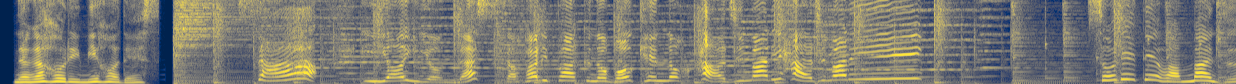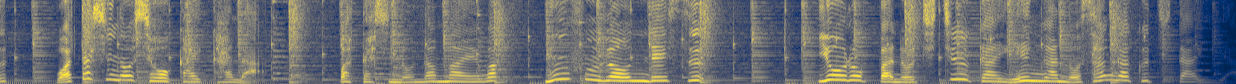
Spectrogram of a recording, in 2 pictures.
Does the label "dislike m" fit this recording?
No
